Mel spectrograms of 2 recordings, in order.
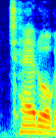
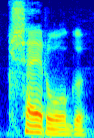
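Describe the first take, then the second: First: The first sound is not a clear 'ksh' cluster. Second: The first sound is a clear 'ksh' cluster. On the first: The speaker calls it wrong. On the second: The speaker calls it right.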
